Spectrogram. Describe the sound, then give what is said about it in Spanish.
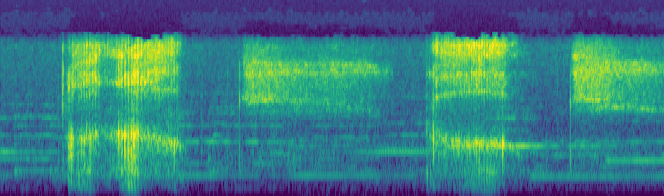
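Loud, rasping snores repeat in a steady cycle of harsh, buzzy inhales and breathy exhales, about four in a row. It sounds like a voice imitating the snoring of a very fat man, Mr. Inflón, asleep in a house at night. “Pronto comenzó a roncar.”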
